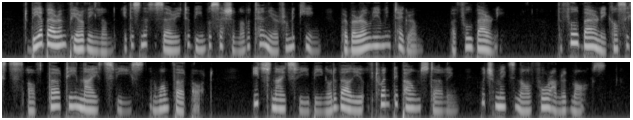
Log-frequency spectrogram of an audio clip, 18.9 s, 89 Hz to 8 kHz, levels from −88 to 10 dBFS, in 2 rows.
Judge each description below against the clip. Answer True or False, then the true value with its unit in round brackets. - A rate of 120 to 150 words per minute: False (170 wpm)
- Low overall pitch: False (195 Hz)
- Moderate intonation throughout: False (5.9 semitones)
